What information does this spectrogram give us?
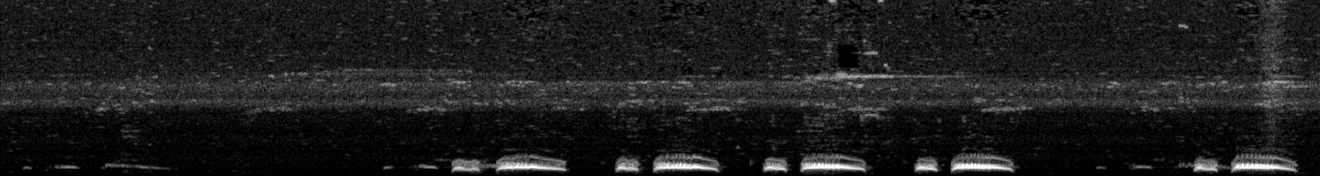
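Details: Wild-caught spotted dove serving as a trapping lure: soft quiet notes open, then a steady run of paired coos, a quick clipped note leading into a fuller drawn-out one, repeating roughly every second.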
